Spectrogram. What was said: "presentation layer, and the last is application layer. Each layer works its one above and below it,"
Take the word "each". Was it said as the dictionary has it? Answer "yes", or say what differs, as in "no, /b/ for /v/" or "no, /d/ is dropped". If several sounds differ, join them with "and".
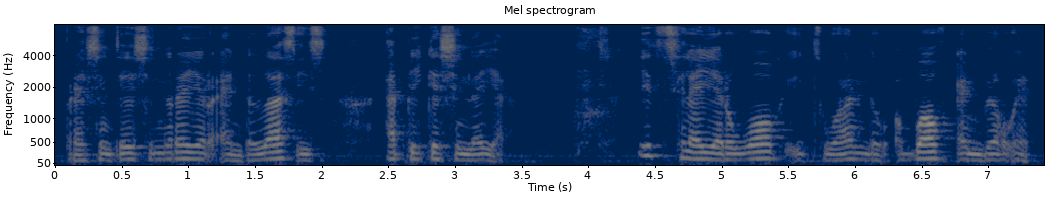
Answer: no, /s/ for /tʃ/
